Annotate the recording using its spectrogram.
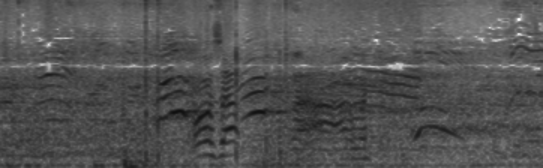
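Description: Children cheer and shout excitedly.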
